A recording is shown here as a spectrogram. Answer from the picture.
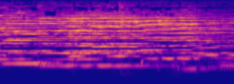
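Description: String quartet of violins, viola and cello playing bowed, sustained chords that shift pitch a few times.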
